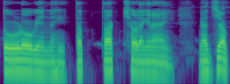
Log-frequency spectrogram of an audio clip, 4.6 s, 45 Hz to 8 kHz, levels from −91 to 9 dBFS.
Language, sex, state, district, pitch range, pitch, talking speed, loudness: Hindi, male, Bihar, Darbhanga, 90-100 Hz, 95 Hz, 90 wpm, -19 LUFS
